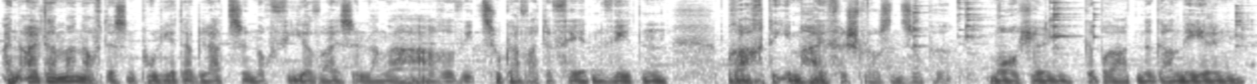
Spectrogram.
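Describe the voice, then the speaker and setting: Very deep, gravelly male narrator. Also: animated, moderate pace, a little hiss or hum. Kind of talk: scripted narration of a crime radio drama.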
